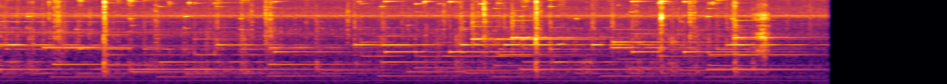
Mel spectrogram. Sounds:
Tick-tock

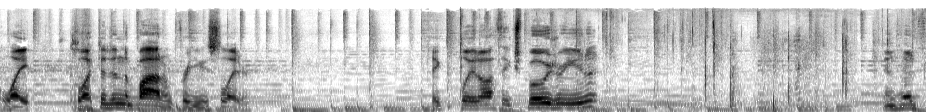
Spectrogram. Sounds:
Speech, Music

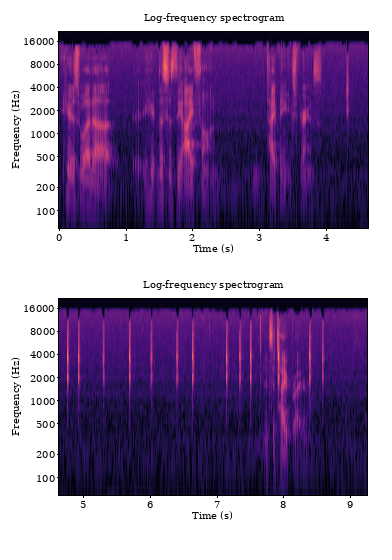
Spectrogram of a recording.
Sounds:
Speech

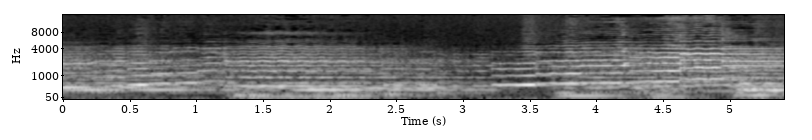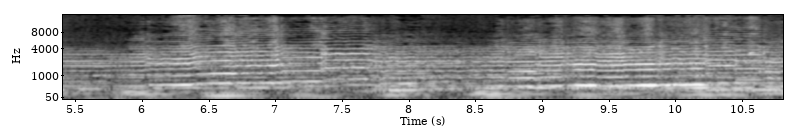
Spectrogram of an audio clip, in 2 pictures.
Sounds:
Music, Violin

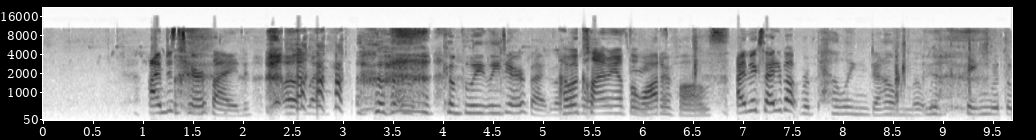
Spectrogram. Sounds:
Speech

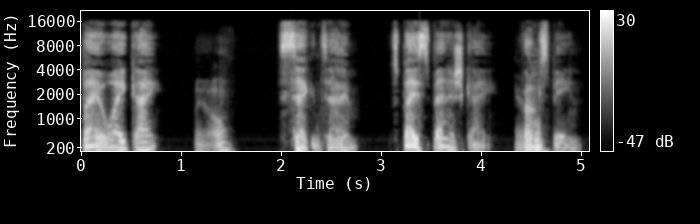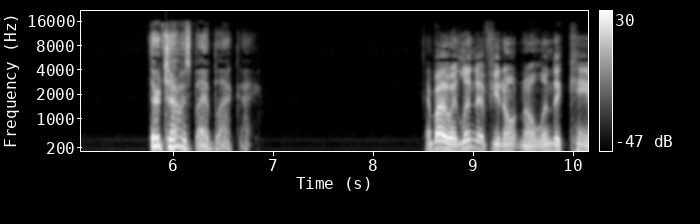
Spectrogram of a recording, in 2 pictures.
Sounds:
Speech

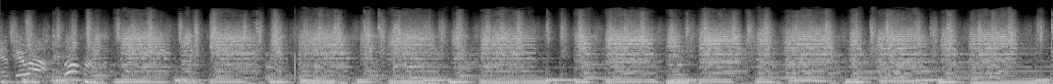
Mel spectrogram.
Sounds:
Music, Swing music

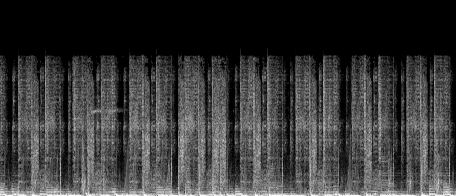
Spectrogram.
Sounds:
Music, Drum and bass

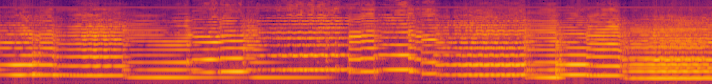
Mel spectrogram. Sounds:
Music, Musical instrument, fiddle

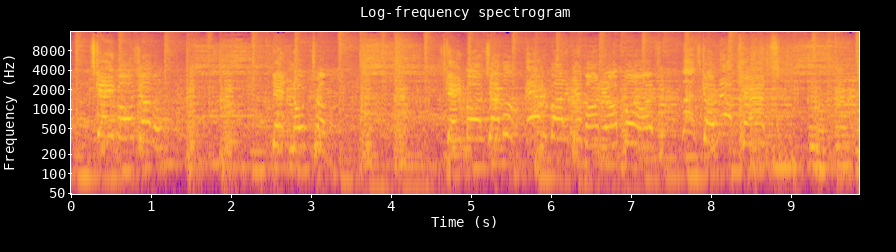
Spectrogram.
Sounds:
Music

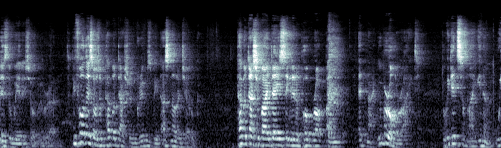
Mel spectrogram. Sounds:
Speech

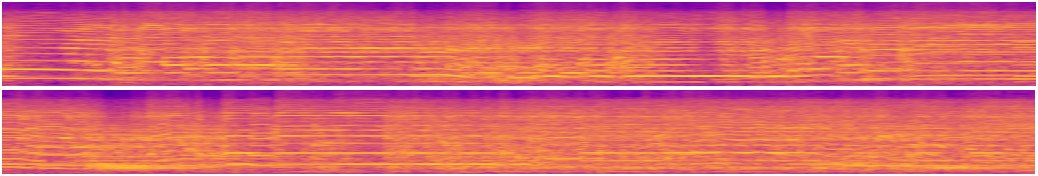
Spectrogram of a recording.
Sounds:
Music

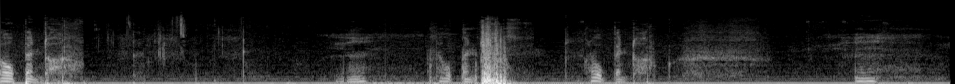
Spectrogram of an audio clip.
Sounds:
Speech

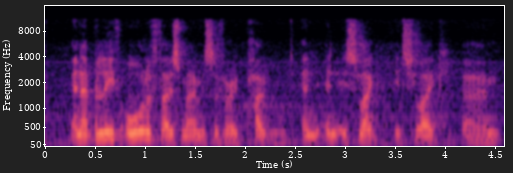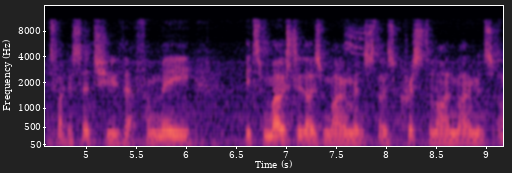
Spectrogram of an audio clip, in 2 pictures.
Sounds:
Speech

